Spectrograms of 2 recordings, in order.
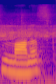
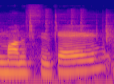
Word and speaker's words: Monosuke: It's pronounced Monosuke, and I've been saying Monosuke like a filthy American.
